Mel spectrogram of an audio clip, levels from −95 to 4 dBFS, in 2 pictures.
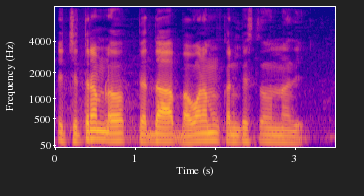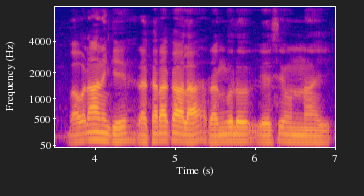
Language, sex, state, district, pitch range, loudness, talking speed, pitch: Telugu, male, Telangana, Mahabubabad, 100-115 Hz, -18 LUFS, 95 wpm, 110 Hz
